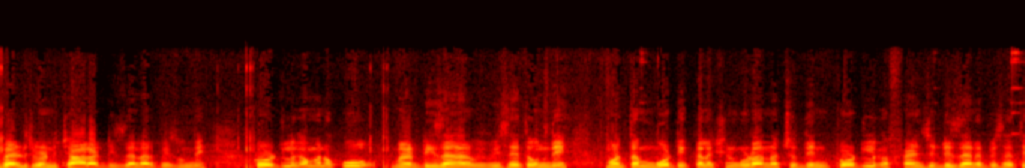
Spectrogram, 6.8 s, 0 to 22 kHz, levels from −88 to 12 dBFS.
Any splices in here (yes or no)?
no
